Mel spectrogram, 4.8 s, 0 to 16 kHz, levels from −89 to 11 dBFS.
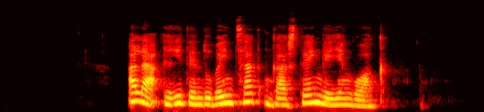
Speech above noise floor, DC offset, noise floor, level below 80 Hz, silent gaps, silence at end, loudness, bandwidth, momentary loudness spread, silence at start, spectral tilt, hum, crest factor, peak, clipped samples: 55 dB; under 0.1%; -74 dBFS; -68 dBFS; none; 1 s; -20 LUFS; 7.8 kHz; 11 LU; 1.3 s; -6.5 dB/octave; none; 18 dB; -2 dBFS; under 0.1%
